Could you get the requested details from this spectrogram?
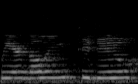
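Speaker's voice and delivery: words stretched out while yawning. Leading an exercise on a mat after a sleepless night, yawning while speaking. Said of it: "I'm so sorry I'm yawning".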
